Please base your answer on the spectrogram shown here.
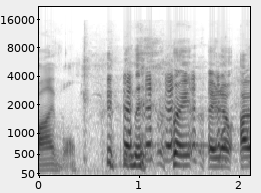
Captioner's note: laughter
